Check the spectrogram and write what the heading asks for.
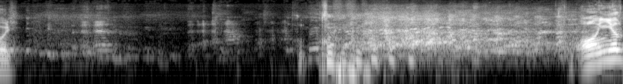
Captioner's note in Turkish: gari̇p gülen seyi̇rci̇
